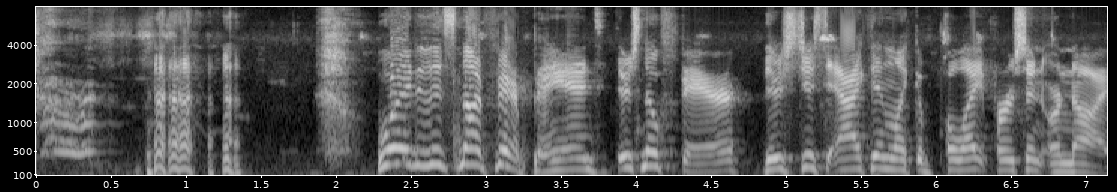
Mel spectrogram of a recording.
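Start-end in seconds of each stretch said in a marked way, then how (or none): 2.3-3.2 put-on high, whining child voice. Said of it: "they're like".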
